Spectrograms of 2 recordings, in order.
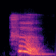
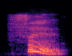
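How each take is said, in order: First: It begins with a stopped p sound. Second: It begins with a breathy f sound. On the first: "다계시가 있는 경우" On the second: "없는 경우"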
